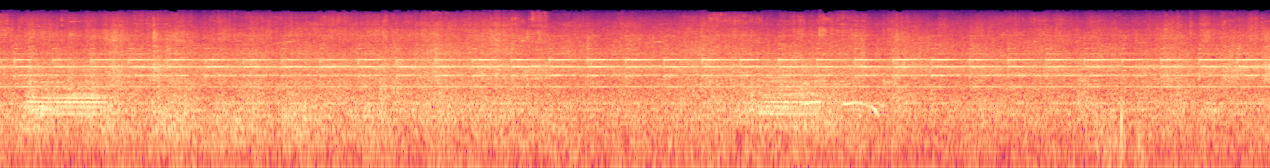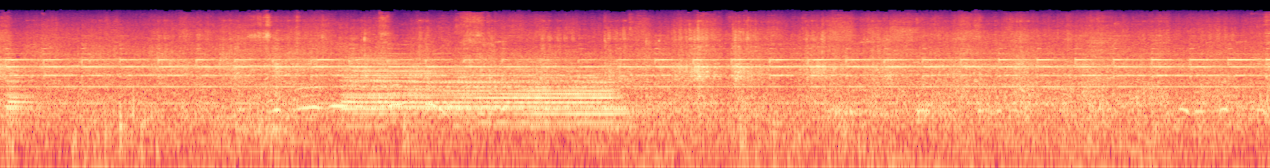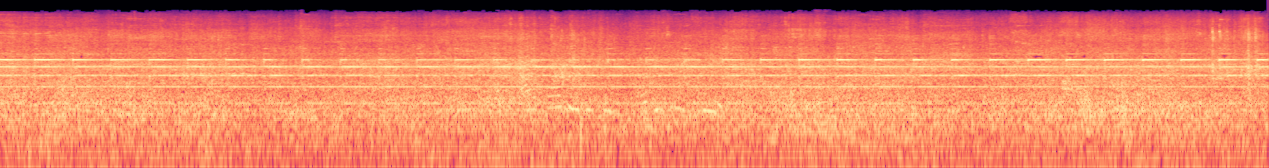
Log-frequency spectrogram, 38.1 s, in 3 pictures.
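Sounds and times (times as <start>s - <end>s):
freight train rail noise: 0.0s - 38.0s
train horn: 0.2s - 1.3s, 7.5s - 8.8s, 12.7s - 13.2s, 15.6s - 19.1s.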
